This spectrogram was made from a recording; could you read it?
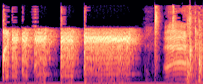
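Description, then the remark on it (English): A duck call blown loudly: a quick run of short, buzzy nasal quacks, then a long drawn-out honk, ending in a few rising squawks. “And of course, the ducks. I've heard them flying over Busch Stadium, and here's what they're quacking at Busch Stadium.”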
